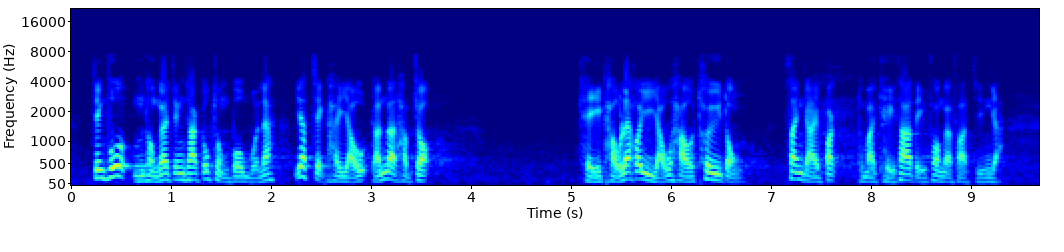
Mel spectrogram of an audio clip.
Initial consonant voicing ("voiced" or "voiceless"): voiceless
